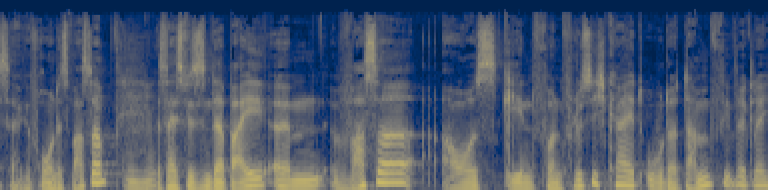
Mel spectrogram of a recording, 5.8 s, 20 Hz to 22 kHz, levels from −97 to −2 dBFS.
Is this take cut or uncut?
uncut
